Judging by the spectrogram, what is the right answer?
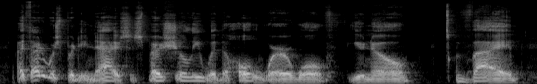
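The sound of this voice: The voice is raspy with vocal fry, a slightly husky edge and a slightly mellow tone. It moves at a fairly slow pace through very wide pitch swings. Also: man.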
